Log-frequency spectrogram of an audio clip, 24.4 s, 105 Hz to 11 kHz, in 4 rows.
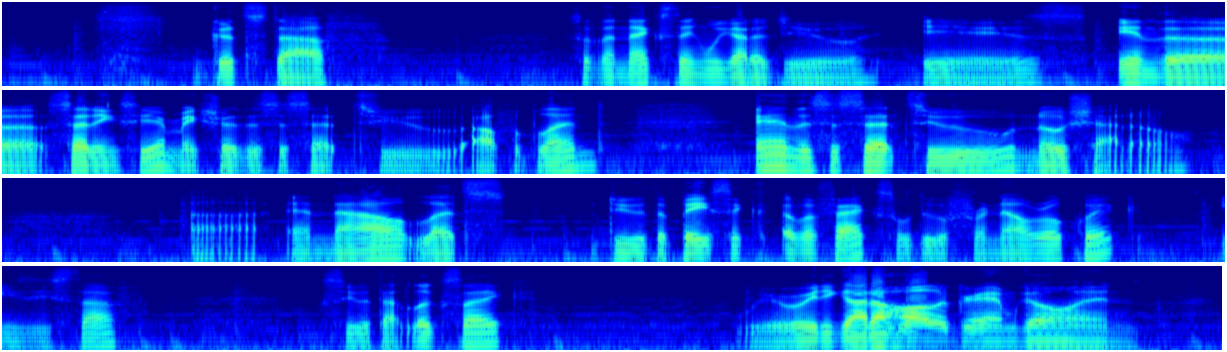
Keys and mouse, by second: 7.1-8.5 drag, 9.2-12.4 drag, 12.5 middle click, 13.1 shift+a, 17.5 click, 18.9-24.0 drag.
